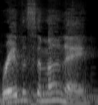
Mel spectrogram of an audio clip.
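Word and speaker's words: Raven-Symoné: Raven Simone, because that's how you pronounce her name.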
